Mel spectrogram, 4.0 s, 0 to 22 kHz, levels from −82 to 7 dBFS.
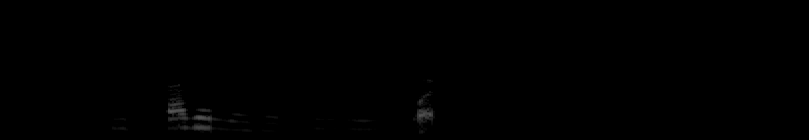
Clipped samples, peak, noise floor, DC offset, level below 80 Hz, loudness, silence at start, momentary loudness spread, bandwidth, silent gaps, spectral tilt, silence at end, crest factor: under 0.1%; -46 dBFS; under -90 dBFS; under 0.1%; under -90 dBFS; -63 LUFS; 0.55 s; 6 LU; 3.5 kHz; 0.66-0.82 s, 1.41-1.49 s, 1.91-2.05 s; 0 dB/octave; 1.85 s; 22 dB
